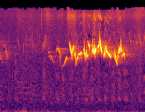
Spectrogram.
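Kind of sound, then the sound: bird, purple finch song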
